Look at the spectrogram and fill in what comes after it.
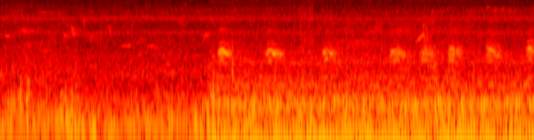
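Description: Faint bird chirps, then from about three seconds in a bird giving a short harsh call over and over, about twice a second, over steady outdoor background noise.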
